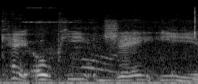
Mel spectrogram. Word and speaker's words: kopje: Now this structure of rocks on our left here is known as a kopje. That's spelled Kopje. Not at all how I would think to spell the word kopje.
